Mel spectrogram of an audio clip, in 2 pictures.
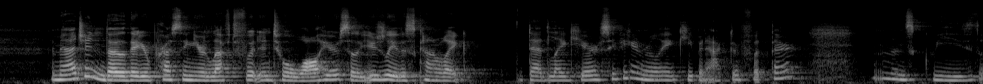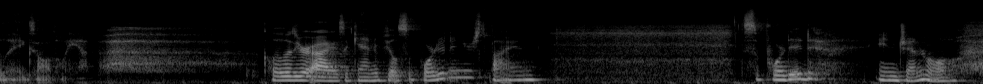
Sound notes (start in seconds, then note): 10.9 exhales; 15.3 heavy breath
